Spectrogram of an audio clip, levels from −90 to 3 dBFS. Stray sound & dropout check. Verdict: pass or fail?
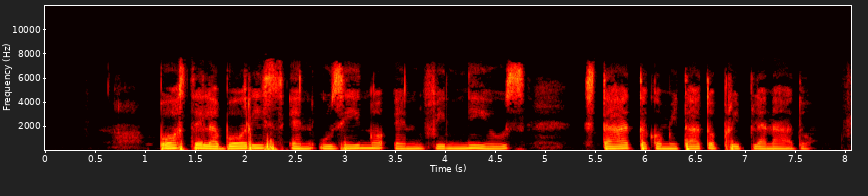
pass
